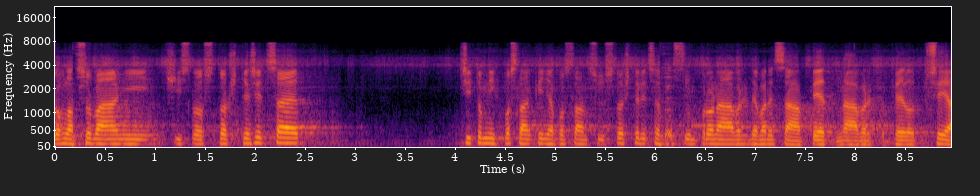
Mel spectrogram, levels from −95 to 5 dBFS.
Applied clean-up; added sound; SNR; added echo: neural separator model SepFormer DNS4.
